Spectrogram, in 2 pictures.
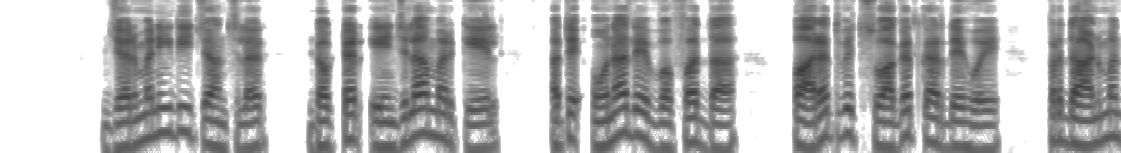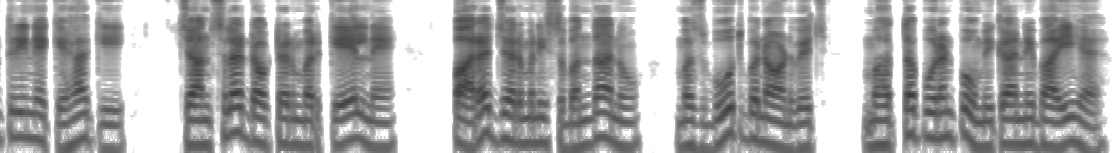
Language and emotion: Punjabi, neutral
